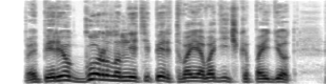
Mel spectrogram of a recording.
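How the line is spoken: Barked. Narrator (Russian): рявкнул Малинин

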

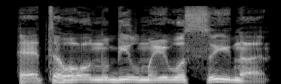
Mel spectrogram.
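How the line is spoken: Roaring. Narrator (Russian): в очередной раз взревел Чурпасов

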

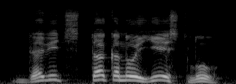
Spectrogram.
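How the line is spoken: Sad. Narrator (Russian): печально произнес он

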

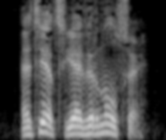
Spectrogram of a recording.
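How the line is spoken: Loud announcement. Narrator (Russian): громко объявил я, не ожидая услышать никакого ответа

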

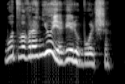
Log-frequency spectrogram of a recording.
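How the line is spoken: Snorting. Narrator (Russian): Егор хмыкнул

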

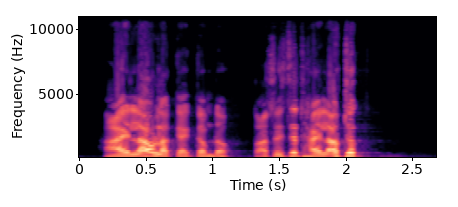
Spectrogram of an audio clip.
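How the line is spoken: Shout. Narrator (Vietnamese): chẳng hét

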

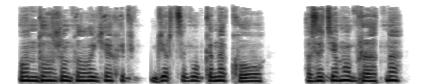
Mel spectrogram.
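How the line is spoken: Trembling voice. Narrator (Russian): дрожащим голосом произнесла она

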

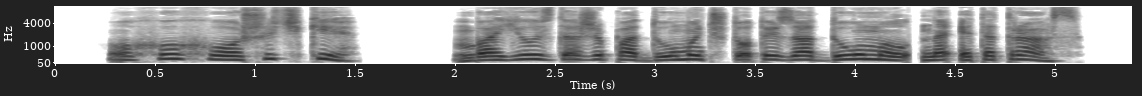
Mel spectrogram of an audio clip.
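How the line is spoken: Sighing. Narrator (Russian): вздохнул Цинта

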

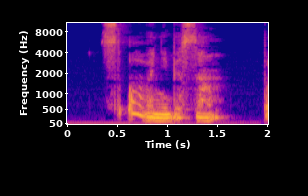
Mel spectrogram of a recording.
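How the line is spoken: Whisper. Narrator (Russian): прошептала Саша

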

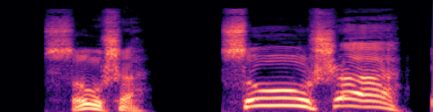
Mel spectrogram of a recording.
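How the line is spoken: Frenzied yelling. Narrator (Russian): исступленно орал седьмой

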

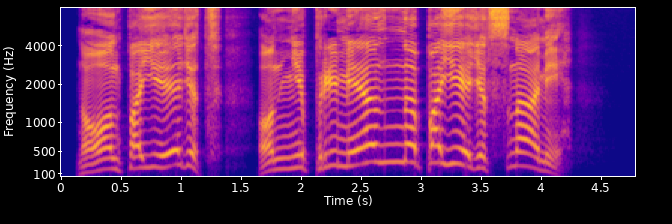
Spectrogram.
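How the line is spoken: Woman shouting. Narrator (Russian): закричала красавица

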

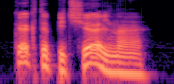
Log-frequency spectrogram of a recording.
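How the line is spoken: Sigh. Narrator (Russian): вздохнул Сергей

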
